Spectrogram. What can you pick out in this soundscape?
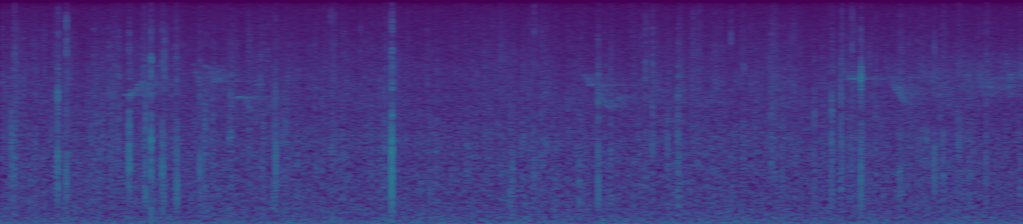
Blue-headed Vireo, Ovenbird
